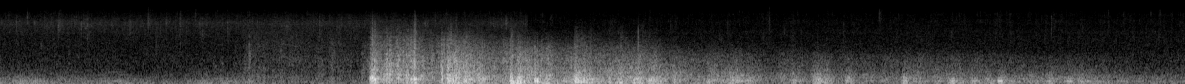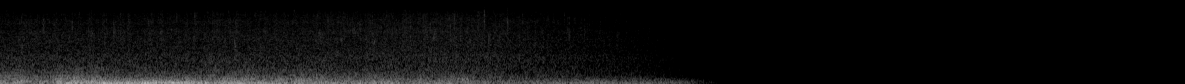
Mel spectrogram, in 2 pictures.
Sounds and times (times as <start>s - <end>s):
Rain on surface: 0.0s - 19.0s
Thunder: 2.0s - 11.2s, 12.0s - 15.0s.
